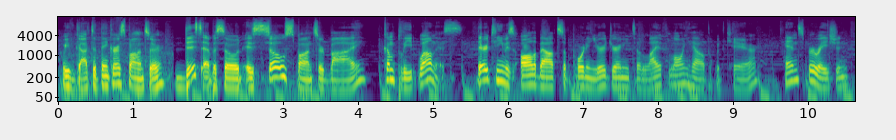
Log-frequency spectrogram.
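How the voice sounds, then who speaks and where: A man co-hosting a casual online talk show about couples, laughing often and talking with drawn-out emphasis. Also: lowish voice, big pitch swings, reverberant, soft background music. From Miami. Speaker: co-host.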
